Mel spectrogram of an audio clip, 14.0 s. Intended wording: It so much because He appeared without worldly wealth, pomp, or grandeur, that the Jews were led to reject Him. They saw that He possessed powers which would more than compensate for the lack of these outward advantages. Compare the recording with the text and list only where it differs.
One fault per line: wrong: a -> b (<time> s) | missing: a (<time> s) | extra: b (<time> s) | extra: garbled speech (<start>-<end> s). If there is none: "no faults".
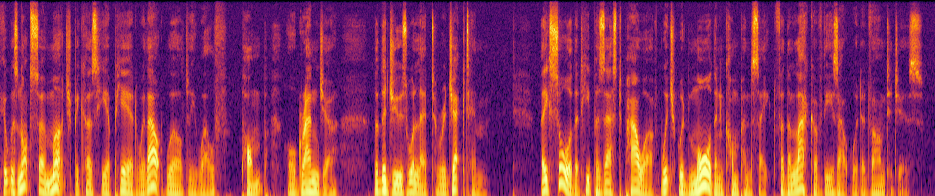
extra: was not (0.1 s)
wrong: powers -> power (9.3 s)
